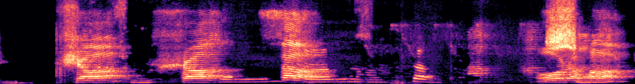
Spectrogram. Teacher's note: तालव्य, मूर्धन्य श, दंत स और ह। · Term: उष्माक्षर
